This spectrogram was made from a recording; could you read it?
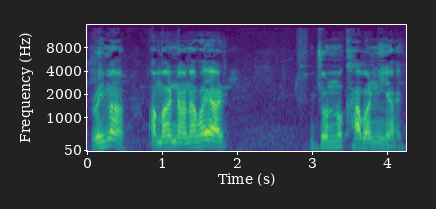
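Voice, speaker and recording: Nosy old village grandpa a guy voices him, slow teasing questions, kinda distant. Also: on the high side.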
